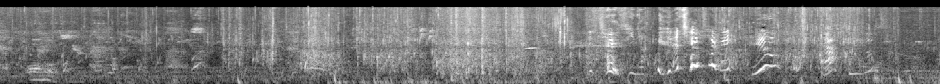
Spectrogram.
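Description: Children splash and swim in water.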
